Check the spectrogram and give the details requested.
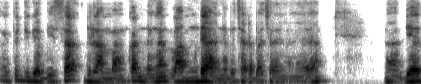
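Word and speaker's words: lambda: lamda kali F itu cara baca huruf ini lamda ya namanya lamda nah F itu frekuensi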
